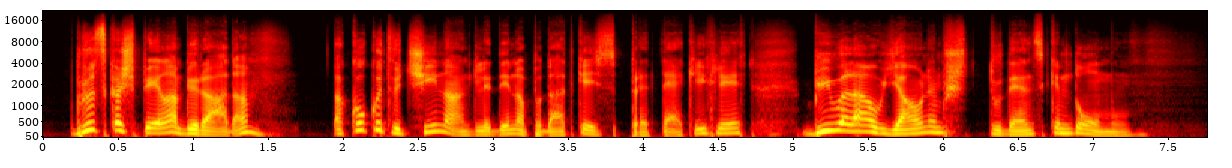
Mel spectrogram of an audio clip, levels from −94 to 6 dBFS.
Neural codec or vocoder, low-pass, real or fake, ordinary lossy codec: autoencoder, 48 kHz, 32 numbers a frame, DAC-VAE, trained on Japanese speech; 19.8 kHz; fake; none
